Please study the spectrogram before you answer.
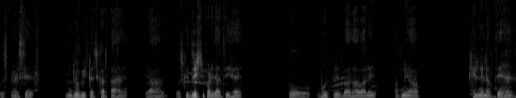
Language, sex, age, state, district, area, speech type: Hindi, male, 60+, Uttar Pradesh, Ghazipur, rural, spontaneous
